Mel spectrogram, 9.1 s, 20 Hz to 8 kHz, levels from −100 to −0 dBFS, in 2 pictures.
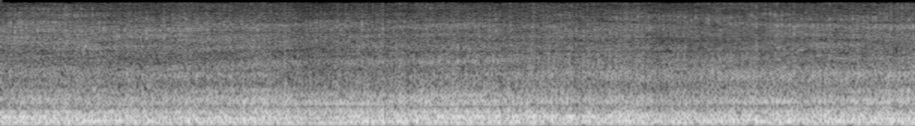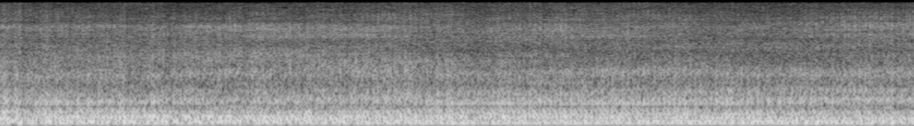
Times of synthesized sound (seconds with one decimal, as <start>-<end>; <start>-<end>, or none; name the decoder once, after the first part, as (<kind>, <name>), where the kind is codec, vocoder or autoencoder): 3.4-4.1 (vocoder, Vocos)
